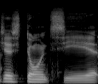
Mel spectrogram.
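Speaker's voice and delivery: put-on thick, heavy Ontario accent. Quoting a Red Wings fan he talked to: thick Ontario accent. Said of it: "he's got this like thick Ontario accent".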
